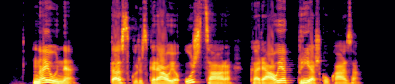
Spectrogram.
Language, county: Lithuanian, Kaunas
